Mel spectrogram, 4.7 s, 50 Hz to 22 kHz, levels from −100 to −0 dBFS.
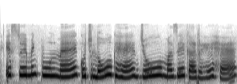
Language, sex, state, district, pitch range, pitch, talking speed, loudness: Hindi, female, Uttar Pradesh, Lalitpur, 315-385 Hz, 350 Hz, 150 wpm, -12 LUFS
